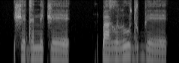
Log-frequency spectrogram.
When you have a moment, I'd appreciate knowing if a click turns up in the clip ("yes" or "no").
no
